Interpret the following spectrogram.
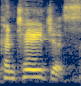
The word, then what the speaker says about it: contagious: me I'll say contagious contagious three syllables and it stressed on the second contagious and owe us is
